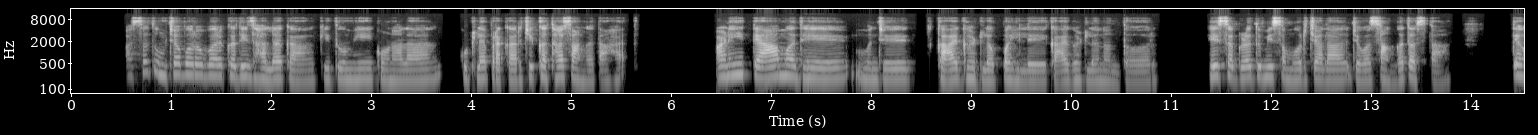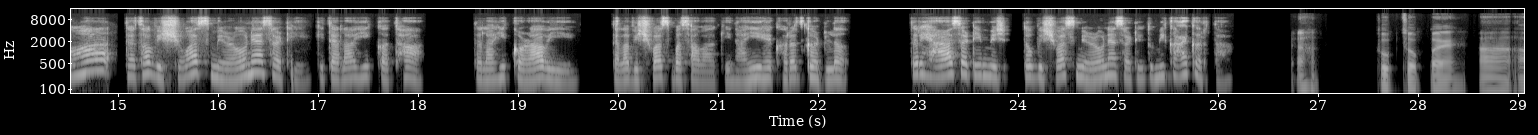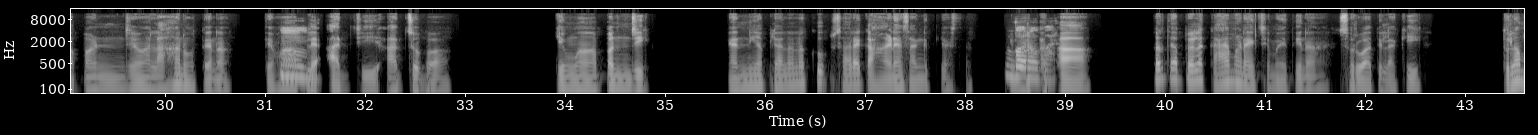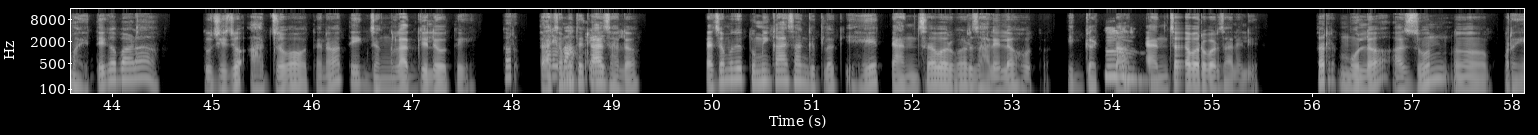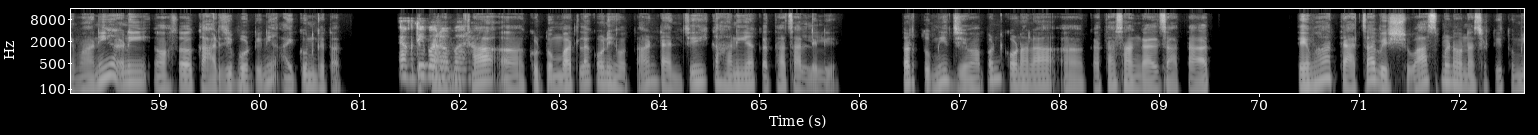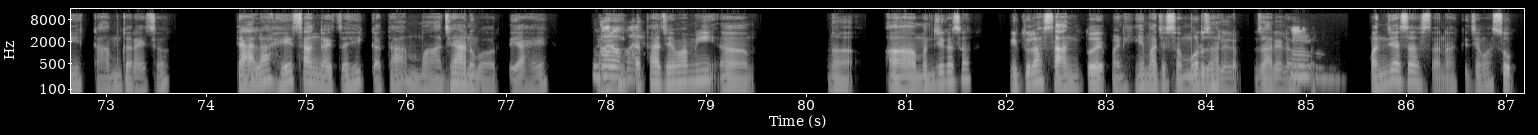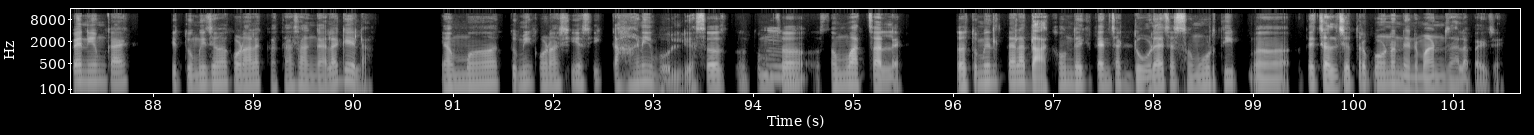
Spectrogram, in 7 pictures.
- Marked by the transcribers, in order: tapping; other background noise
- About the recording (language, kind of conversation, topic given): Marathi, podcast, कथा सांगताना समोरच्या व्यक्तीचा विश्वास कसा जिंकतोस?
